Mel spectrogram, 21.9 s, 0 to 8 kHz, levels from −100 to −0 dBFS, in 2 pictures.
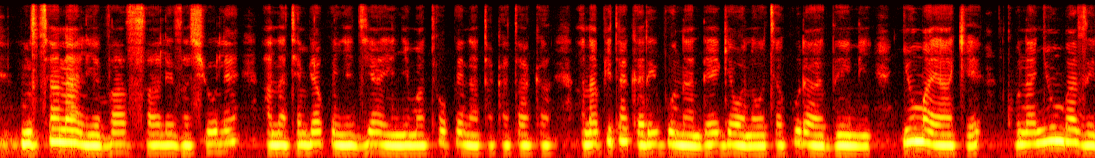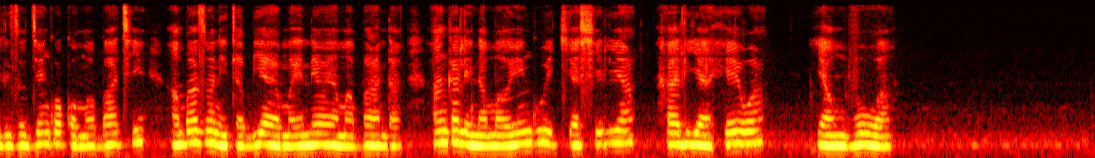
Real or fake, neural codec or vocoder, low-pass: real; none; 7.2 kHz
